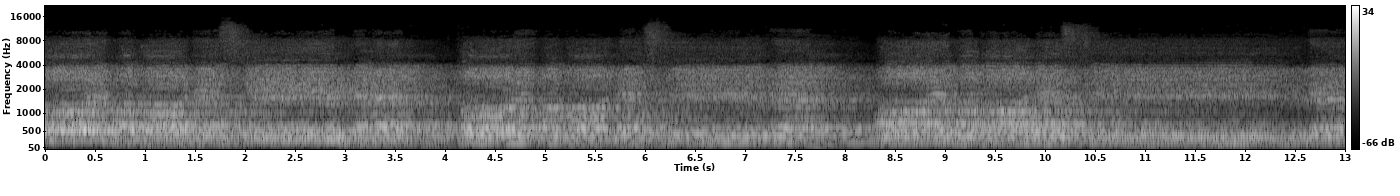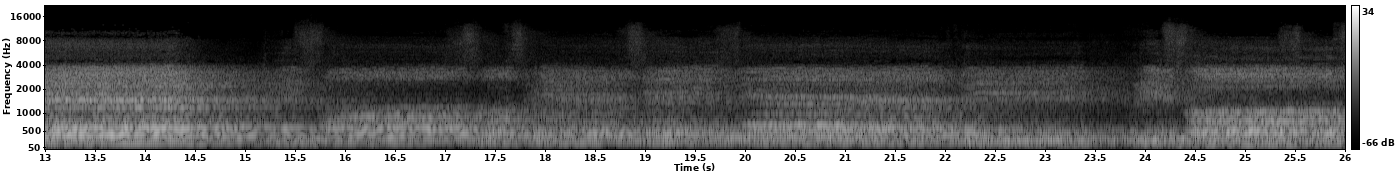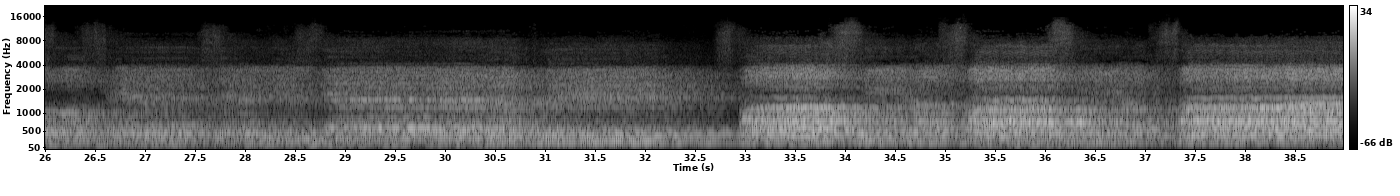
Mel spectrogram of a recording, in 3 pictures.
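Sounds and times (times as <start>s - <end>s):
choir singing unaccompanied chant: 0.0s - 38.9s.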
